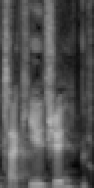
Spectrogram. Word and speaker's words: Takeuchi: Takeuchi.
